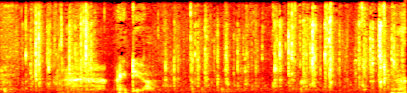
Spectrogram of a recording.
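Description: Quick, light clicks and taps of hands handling small objects close to the microphone, like ASMR tapping on packaging, with a brief breathy whisper-like sound about a second in.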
